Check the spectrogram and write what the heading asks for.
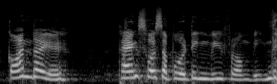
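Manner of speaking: ordinary talk, nothing marked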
